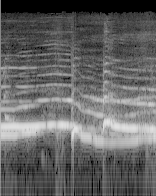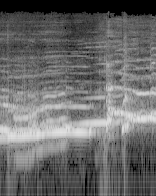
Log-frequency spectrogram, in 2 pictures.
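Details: Parent dog and two offspring howl in chorus, long drawn tones overlapping and sliding slowly up and down, one voice dipping lower mid-way, with brief yips and a rising surge near the end.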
